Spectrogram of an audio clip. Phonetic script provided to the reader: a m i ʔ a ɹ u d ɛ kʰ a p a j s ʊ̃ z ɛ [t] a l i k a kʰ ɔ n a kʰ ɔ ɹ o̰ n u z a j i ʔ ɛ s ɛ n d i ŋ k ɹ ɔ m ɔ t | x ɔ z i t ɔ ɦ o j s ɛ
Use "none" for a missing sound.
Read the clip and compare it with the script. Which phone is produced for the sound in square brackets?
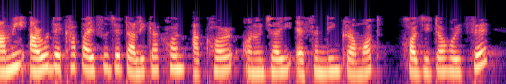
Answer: t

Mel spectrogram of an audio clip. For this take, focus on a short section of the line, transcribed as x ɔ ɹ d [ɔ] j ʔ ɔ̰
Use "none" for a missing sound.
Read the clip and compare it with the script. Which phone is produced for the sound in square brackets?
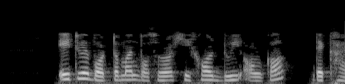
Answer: u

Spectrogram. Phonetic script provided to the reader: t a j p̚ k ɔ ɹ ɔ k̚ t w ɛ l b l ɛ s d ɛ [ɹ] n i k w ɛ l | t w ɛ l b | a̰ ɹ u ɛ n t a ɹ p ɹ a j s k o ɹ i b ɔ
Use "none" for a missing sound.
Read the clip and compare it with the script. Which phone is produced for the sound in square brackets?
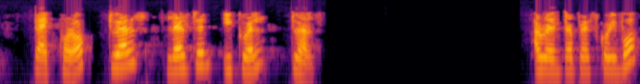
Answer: none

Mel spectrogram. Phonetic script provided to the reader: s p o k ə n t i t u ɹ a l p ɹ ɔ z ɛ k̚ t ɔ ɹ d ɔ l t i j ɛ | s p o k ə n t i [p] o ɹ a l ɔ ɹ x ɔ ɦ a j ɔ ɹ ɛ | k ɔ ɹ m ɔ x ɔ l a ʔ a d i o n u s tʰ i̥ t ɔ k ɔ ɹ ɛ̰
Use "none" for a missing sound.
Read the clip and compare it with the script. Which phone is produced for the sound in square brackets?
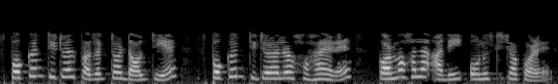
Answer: t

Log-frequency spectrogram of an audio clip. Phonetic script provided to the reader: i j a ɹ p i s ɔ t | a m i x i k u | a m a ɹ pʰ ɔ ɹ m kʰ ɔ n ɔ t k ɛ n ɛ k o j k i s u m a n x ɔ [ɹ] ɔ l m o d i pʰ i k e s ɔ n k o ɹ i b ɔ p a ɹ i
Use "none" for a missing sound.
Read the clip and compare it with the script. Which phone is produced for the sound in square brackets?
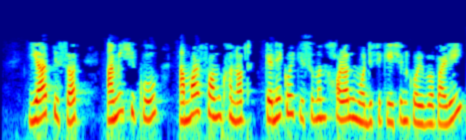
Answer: ɹ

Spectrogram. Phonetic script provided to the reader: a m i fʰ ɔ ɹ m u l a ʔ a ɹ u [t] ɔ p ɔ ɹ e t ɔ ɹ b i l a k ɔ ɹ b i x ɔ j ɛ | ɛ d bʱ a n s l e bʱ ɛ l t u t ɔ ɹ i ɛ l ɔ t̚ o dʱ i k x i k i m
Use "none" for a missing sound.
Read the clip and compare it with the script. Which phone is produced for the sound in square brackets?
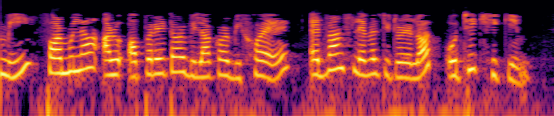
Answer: ʔ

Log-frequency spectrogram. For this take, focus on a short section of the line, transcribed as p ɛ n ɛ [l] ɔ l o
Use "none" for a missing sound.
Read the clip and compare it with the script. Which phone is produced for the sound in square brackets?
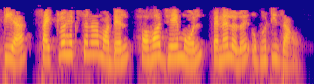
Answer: l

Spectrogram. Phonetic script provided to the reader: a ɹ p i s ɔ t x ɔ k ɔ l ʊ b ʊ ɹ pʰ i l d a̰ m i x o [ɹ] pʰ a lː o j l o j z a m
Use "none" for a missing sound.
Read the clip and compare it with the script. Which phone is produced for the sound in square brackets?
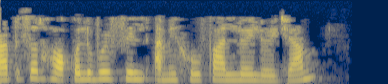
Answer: none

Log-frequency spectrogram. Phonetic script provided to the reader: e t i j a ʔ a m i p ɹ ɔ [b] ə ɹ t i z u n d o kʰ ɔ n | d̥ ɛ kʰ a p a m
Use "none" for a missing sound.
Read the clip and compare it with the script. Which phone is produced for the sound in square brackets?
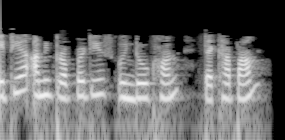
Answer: p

